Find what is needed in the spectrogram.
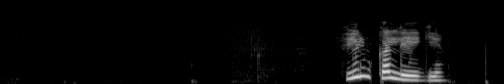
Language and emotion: Russian, neutral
